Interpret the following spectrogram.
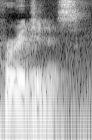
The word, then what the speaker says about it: perigynous: then is called perry around ginus and we pronounce that perigenus so it's the progenist flower now there is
